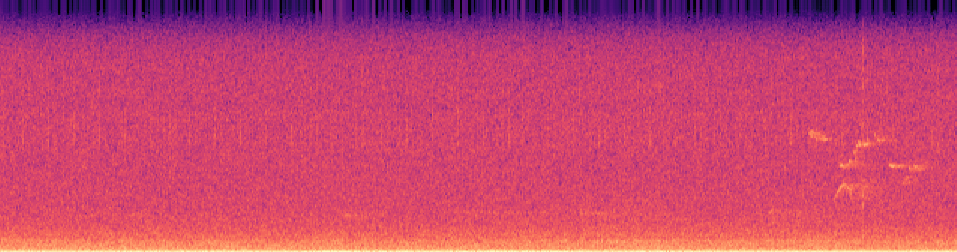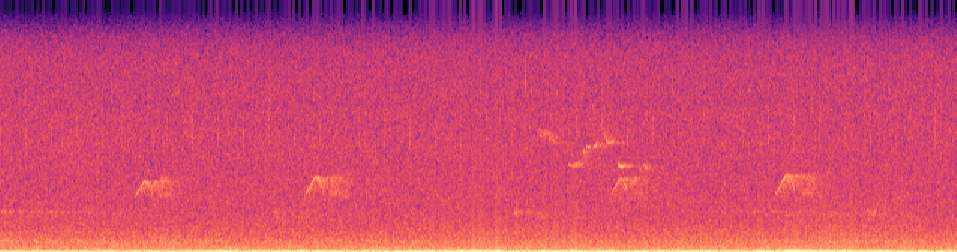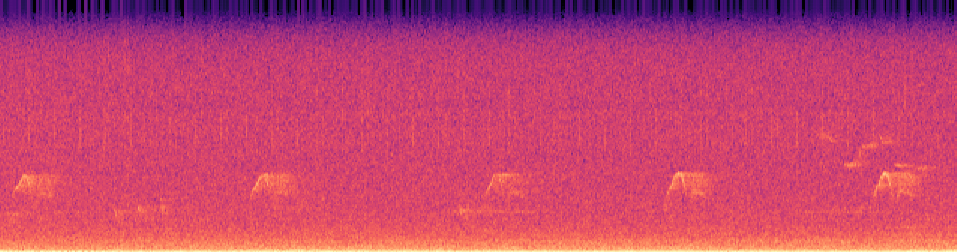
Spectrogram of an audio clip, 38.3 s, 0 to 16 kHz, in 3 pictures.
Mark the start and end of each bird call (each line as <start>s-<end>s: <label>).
10.7s-12.5s: Brown Creeper (Certhia americana)
11.0s-23.8s: Eastern Phoebe (Sayornis phoebe)
19.5s-21.6s: Brown Creeper (Certhia americana)
25.4s-38.1s: Eastern Phoebe (Sayornis phoebe)
26.9s-27.9s: Red-bellied Woodpecker (Melanerpes carolinus)
36.7s-38.1s: Brown Creeper (Certhia americana)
